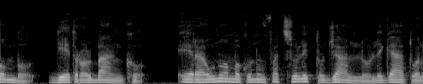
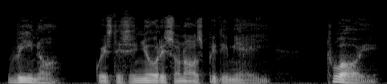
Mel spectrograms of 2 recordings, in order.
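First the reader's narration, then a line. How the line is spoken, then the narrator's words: Gentle protest. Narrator (Italian): protestò dolcemente l'uomo Porfirio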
